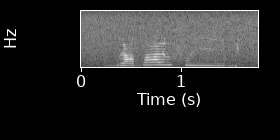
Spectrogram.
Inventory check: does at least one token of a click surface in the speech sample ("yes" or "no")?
no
